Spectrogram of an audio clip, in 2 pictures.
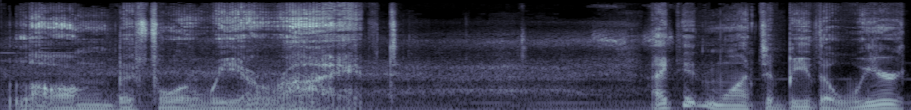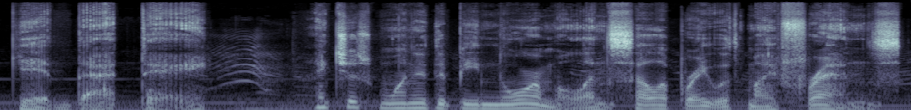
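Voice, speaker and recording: A man narrating a scripted horror story in a deliberate, dramatic delivery with weighted pauses. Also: low voice, gravelly.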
